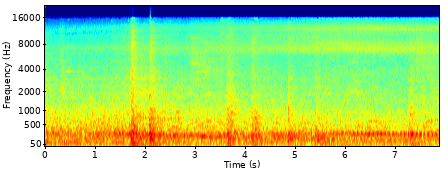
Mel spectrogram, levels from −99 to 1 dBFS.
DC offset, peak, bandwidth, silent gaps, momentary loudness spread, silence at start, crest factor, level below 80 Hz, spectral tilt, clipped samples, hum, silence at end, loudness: under 0.1%; 0 dBFS; 16 kHz; none; 6 LU; 0 s; 16 dB; -28 dBFS; -5.5 dB/octave; under 0.1%; none; 0 s; -18 LUFS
